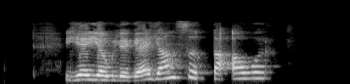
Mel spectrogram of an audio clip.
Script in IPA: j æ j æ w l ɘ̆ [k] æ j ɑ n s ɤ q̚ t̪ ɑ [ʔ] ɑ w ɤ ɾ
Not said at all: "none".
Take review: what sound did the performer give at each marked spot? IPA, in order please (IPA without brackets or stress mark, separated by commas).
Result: ɡ, ʔ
